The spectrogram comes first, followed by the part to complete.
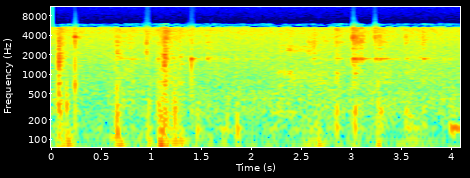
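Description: A few light clicks and knocks from handling, the loudest about a second in, over faint room noise in a small bathroom.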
